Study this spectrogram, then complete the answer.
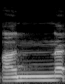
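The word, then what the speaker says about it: أنّ: তারপর আপনারা আবার আশহাদু আন্না এটা দুইবার বলতে হবে হামজা সিন জবর আশহা জবর হা আশহা দাল পেশিতু আশহাদু হামজা নুন জবর আন এখানে অবশ্যই গুন্না করতে হবে আশহাদু আন্না আন্না এরকম মিম পেশ মুহাম্ম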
